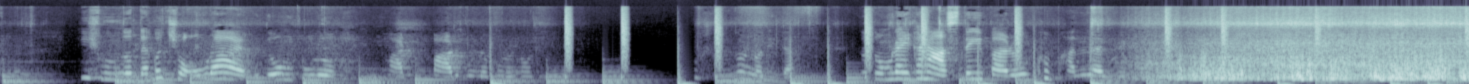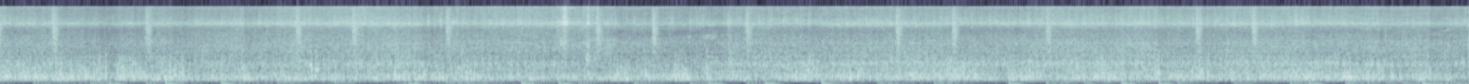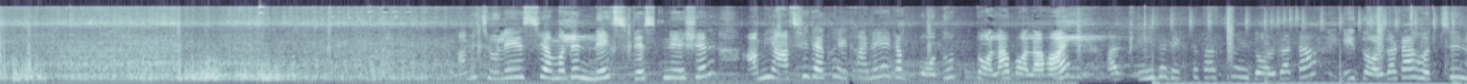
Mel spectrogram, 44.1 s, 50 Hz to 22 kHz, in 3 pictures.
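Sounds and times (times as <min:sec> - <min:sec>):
woman speaking: 0:00.8 - 0:05.4, 0:07.0 - 0:11.4, 0:34.0 - 0:44.0
motorbike road noise: 0:10.9 - 0:44.0
rushing wind: 0:11.0 - 0:34.2.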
